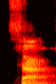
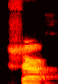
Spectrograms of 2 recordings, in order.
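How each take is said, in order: First: The sh sound is thin, from mid-tongue. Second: The sh sound is thick, made too far back. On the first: The speaker calls it right. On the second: The speaker calls it wrong.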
